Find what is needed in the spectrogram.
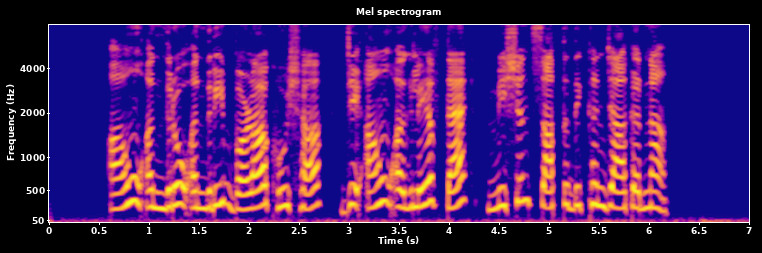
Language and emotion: Dogri, happy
